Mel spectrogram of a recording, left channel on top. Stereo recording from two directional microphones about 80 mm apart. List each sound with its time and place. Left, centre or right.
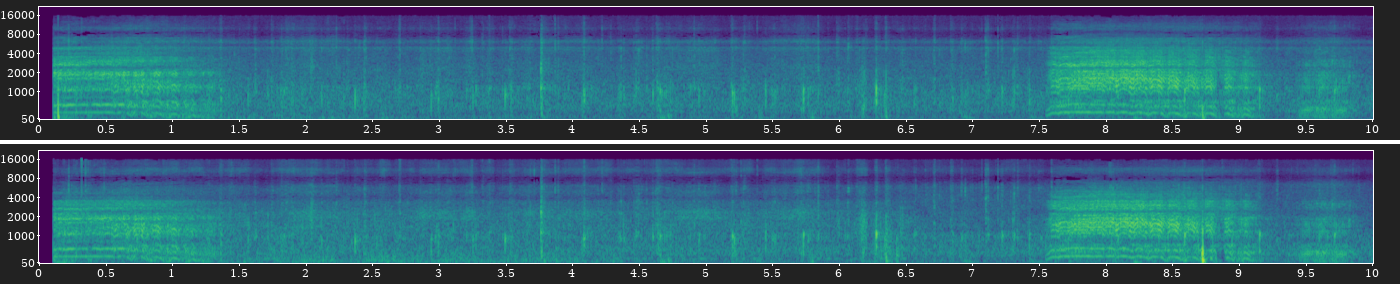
0.1 s neigh: left
7.5 s neigh: centre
